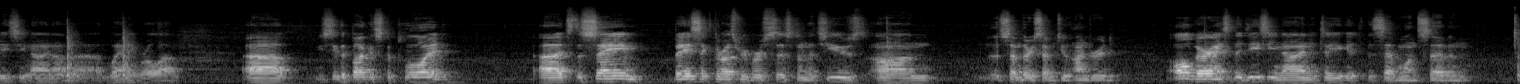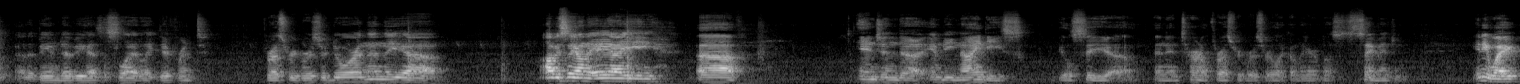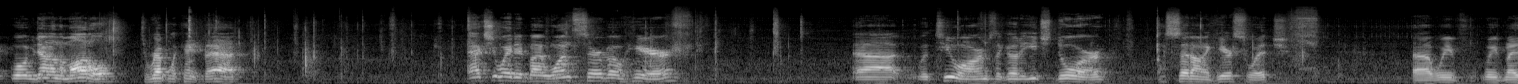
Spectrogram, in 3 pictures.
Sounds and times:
Speech: 0:00.0 - 0:04.6, 0:05.4 - 0:19.7, 0:20.6 - 0:22.8, 0:23.8 - 0:32.9, 0:35.1 - 0:37.3, 0:38.9 - 0:43.5, 0:44.5 - 0:45.5
Inside, small room: 0:00.0 - 0:45.5.

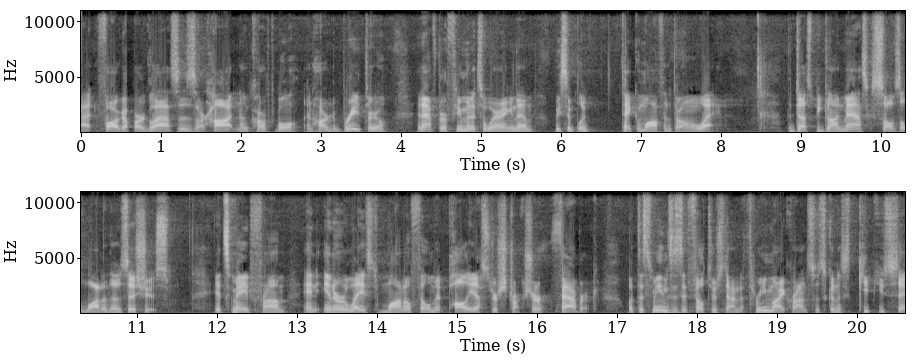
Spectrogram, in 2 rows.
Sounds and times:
Speech: 0:00.0 - 0:08.1, 0:08.8 - 0:11.4, 0:12.0 - 0:20.6.

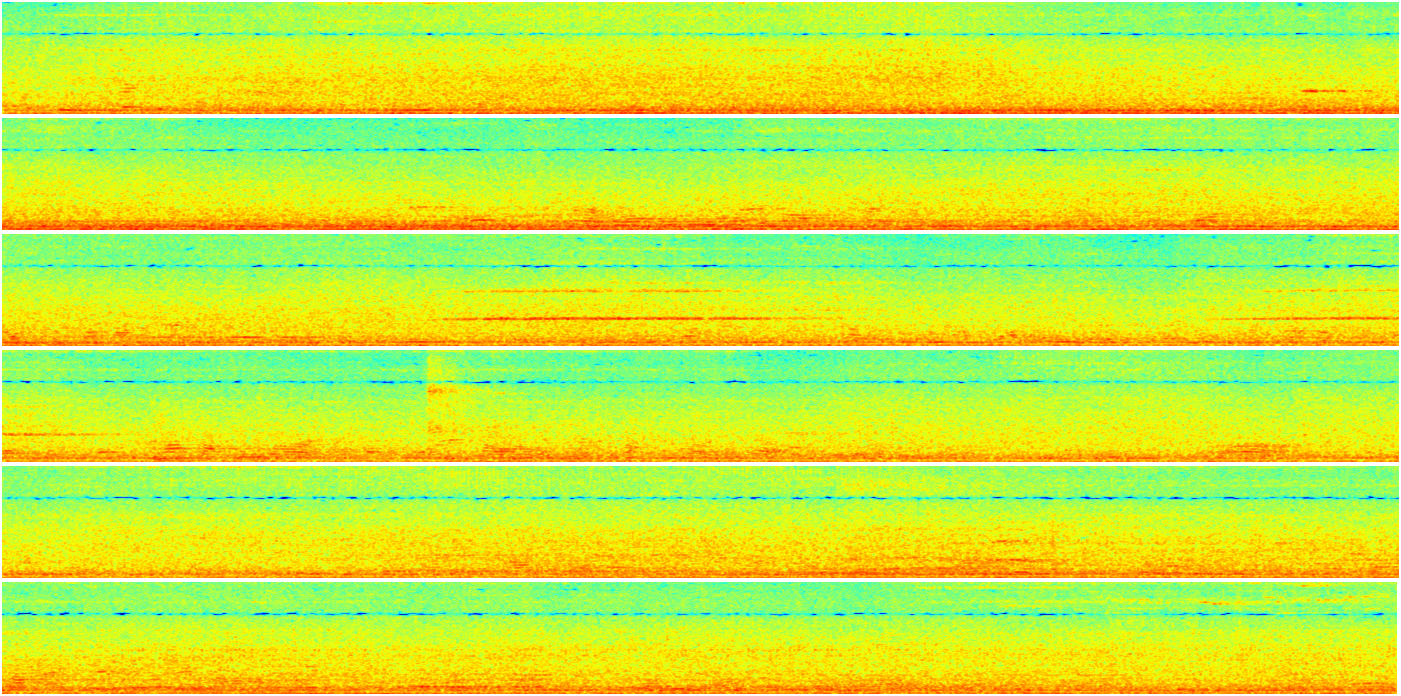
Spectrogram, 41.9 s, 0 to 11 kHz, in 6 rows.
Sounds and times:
Speech: 0:00.0 - 0:41.9.

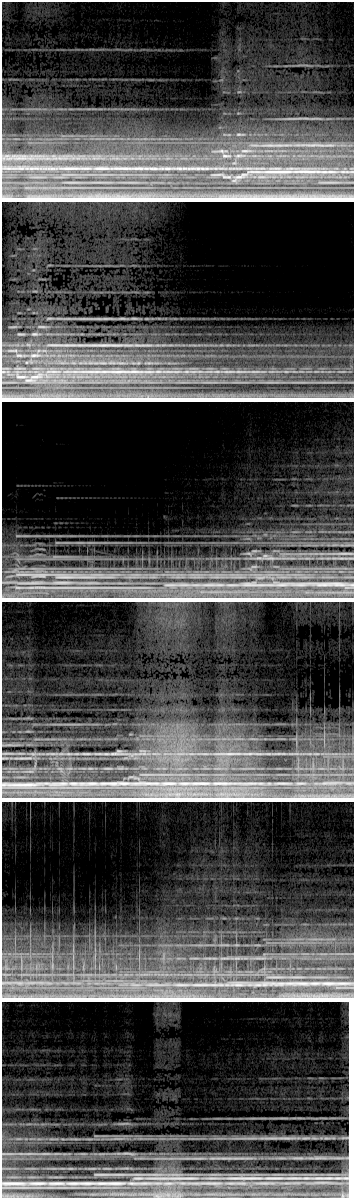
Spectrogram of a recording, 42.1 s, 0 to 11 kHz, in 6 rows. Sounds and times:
Music: 0:00.0 - 0:42.1.

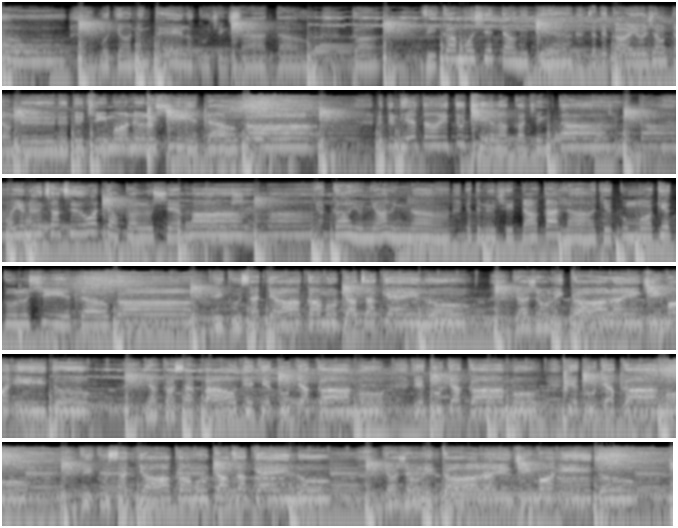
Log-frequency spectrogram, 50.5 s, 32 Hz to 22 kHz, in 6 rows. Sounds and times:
Music: 0:00.0 - 0:50.5.

